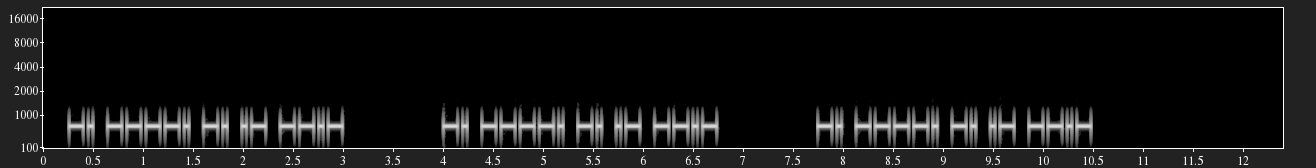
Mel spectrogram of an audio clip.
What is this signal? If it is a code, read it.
Morse code, heard as a keyed tone, about 25 wpm, 700 Hz. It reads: N9NAQ N9NAQ N9NAQ
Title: USA Call Signs - 5 Characters - Repeated 3x - 25wpm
